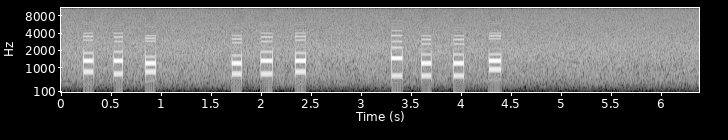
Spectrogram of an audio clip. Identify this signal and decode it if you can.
DTMF, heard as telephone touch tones, dialled by hand, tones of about 100 ms. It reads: 857 458 3110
